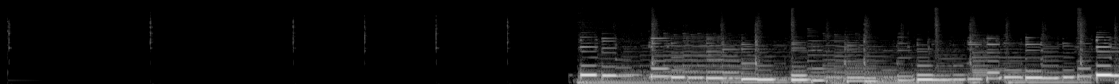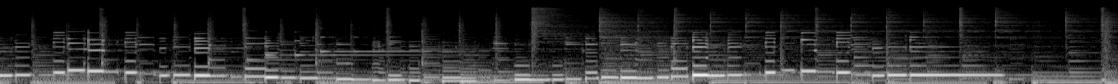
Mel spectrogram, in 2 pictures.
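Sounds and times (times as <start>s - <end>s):
guitar lick: 5.8s - 21.6s.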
